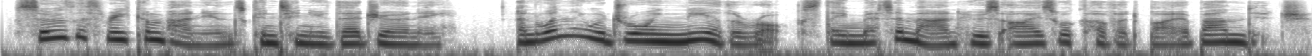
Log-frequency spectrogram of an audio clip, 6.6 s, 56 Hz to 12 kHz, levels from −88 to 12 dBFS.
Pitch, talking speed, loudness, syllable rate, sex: 220 Hz, 240 wpm, -16 LUFS, 6.4 syllables/s, female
